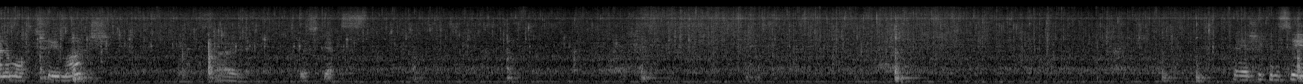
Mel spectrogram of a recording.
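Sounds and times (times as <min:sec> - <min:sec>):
hot fat sizzling: 0:00.0 - 0:13.0
spatula scraping frying pan: 0:04.2 - 0:09.6.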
